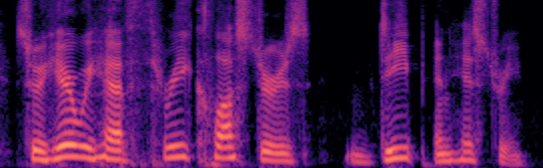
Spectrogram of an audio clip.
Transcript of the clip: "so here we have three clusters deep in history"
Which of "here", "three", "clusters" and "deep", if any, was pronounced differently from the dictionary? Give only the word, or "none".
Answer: none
